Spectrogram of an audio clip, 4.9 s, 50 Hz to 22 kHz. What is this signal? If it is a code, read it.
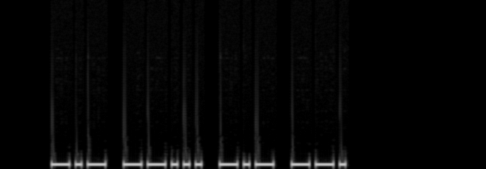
Morse code, heard as a keyed tone, about 21 wpm, 700 Hz. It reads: K7KG
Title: USA Call Signs - 4x Character Spacing - 20wpm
